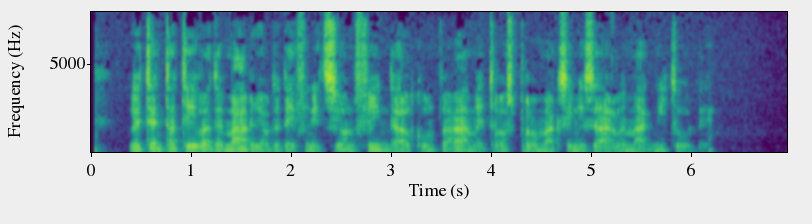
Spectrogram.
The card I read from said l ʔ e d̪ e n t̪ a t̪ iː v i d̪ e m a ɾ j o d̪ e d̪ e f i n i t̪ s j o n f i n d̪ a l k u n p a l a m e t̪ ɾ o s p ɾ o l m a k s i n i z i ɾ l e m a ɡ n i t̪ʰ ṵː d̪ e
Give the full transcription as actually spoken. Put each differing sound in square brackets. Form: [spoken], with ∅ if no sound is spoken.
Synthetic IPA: l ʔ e [t̪] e n t̪ a t̪ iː v [a] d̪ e m a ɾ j o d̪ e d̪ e f i n i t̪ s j o n f i n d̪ a l k u n p a [ɾ] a m e t̪ ɾ o s p ɾ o [∅] m a k s i [m] i z [a] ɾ l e m a ɡ n i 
